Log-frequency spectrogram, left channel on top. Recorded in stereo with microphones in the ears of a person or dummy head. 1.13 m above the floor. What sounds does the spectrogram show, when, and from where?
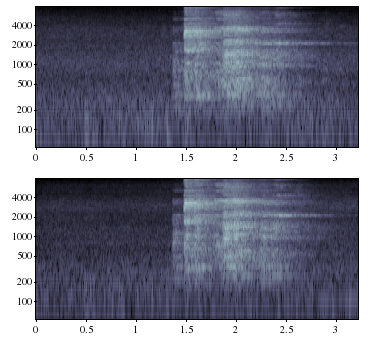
1.4 s dishes clattering: 15° right (ahead or behind), 0.7 m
